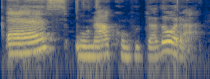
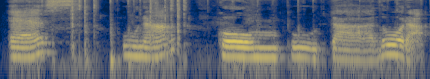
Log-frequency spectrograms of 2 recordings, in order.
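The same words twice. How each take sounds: First: Said in the usual way. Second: Word by word, with pauses between; slow dictation. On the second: Shown as a demonstration. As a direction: spell it out slowly for learners, stretching "computadora". Teacher repeats it slowly for students.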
